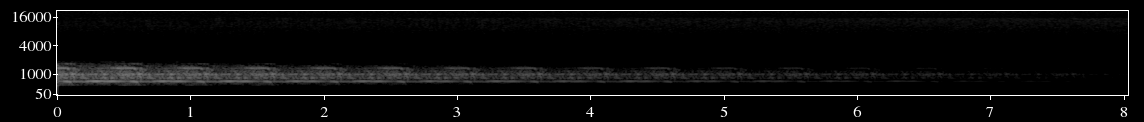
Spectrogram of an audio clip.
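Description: A held electronic synth chord at the close of a downtempo track, pulsing a little over twice a second and fading steadily away until it is gone near the end.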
